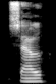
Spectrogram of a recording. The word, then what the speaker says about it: Salvete: It says, it's spelled S-A-L-V-E-T-E, okay. But it says pronounced salute.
